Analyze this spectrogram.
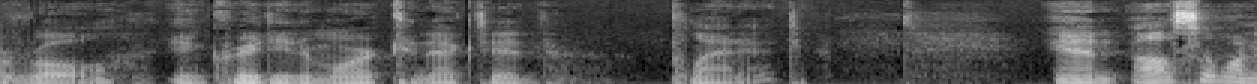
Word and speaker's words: CNCTD: I just finished an app with the help of a lot of people called Connected, and it's spelled CNCTD.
